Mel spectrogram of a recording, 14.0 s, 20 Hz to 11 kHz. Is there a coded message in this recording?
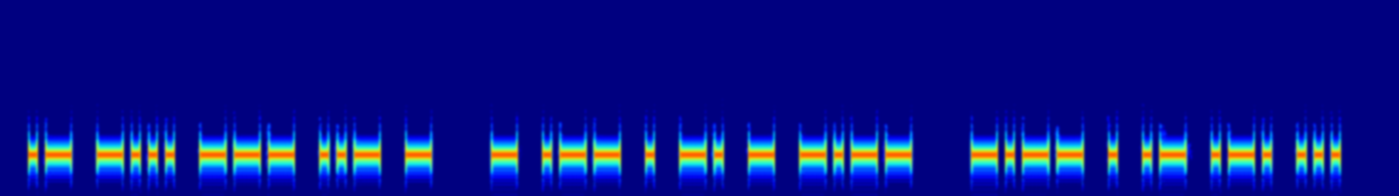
Yes: Morse code from 0.3 to 13.4 s, heard as a keyed tone, about 14 wpm, 600 Hz. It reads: ABOUT TWENTY YEARS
